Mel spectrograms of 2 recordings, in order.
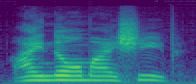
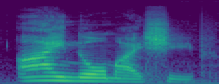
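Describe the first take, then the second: First: "know" stressed in "I know my sheep". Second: "I" stressed, rest falling, a little softer. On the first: Preacher repeating Jesus' words, now stressing "know". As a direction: punch the word "know". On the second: Preacher quoting Jesus to the flock, stressing "I". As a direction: land on "I" in "I know my sheep". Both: Shown as a demonstration. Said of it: "Jesus says".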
